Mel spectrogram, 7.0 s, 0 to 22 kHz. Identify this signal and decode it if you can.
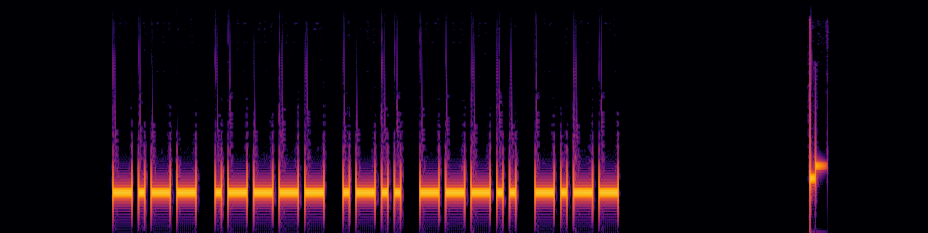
Morse code, heard as a keyed tone, about 25 wpm, 700 Hz. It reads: Y1L8Y
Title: Code Groups - 5 Letter:Numbers - 25wpm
